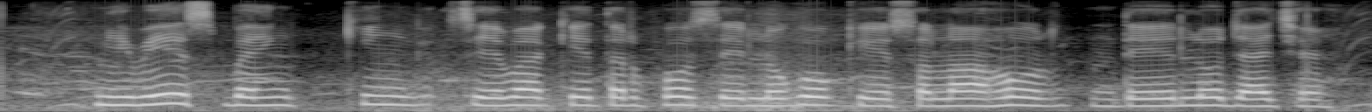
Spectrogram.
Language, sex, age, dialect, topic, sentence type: Maithili, male, 18-24, Angika, banking, statement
